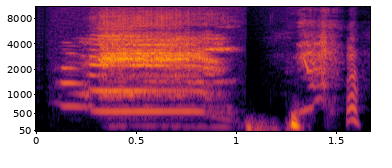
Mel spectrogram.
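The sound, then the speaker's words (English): An elk call: a long, high, strained whistling cry lasting almost a second, followed by a few short, lower grunting bursts. No one speaks over it. “I'm going to go for today. elk. Ooh, let's hear.”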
